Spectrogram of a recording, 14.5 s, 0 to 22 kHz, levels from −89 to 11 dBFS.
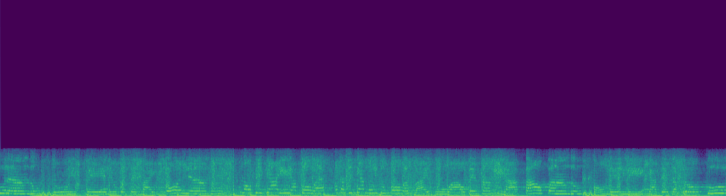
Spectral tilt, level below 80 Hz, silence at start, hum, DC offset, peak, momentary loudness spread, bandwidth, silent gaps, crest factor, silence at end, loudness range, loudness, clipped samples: -8 dB/octave; -18 dBFS; 0 s; none; under 0.1%; -2 dBFS; 2 LU; 5.4 kHz; none; 12 dB; 0 s; 0 LU; -15 LUFS; under 0.1%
